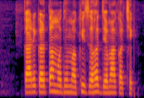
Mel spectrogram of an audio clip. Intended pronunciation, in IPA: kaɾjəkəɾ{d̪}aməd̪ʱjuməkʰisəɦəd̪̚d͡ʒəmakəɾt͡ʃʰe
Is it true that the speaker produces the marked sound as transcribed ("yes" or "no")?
no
